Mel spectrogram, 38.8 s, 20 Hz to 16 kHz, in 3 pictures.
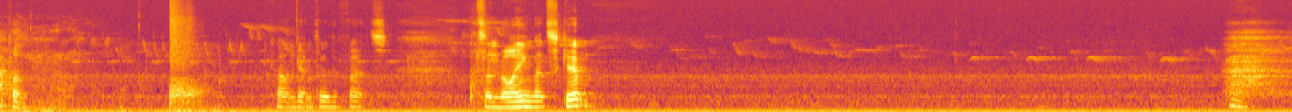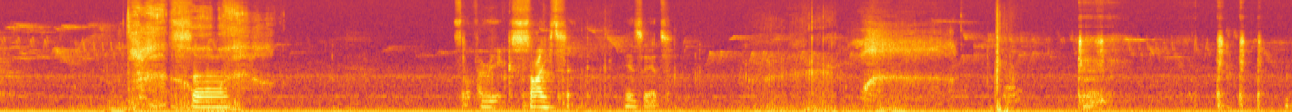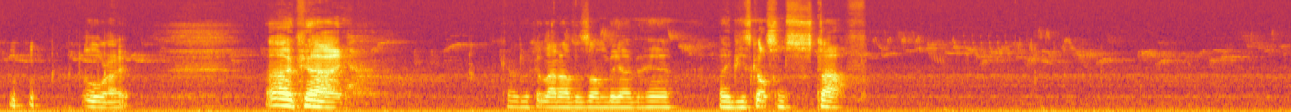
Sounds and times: Outside, rural or natural: 0.0 - 38.7
Speech: 2.8 - 3.9, 4.7 - 6.0, 14.2 - 15.6, 17.5 - 19.7, 26.7 - 27.2, 28.5 - 29.4, 30.9 - 34.5.

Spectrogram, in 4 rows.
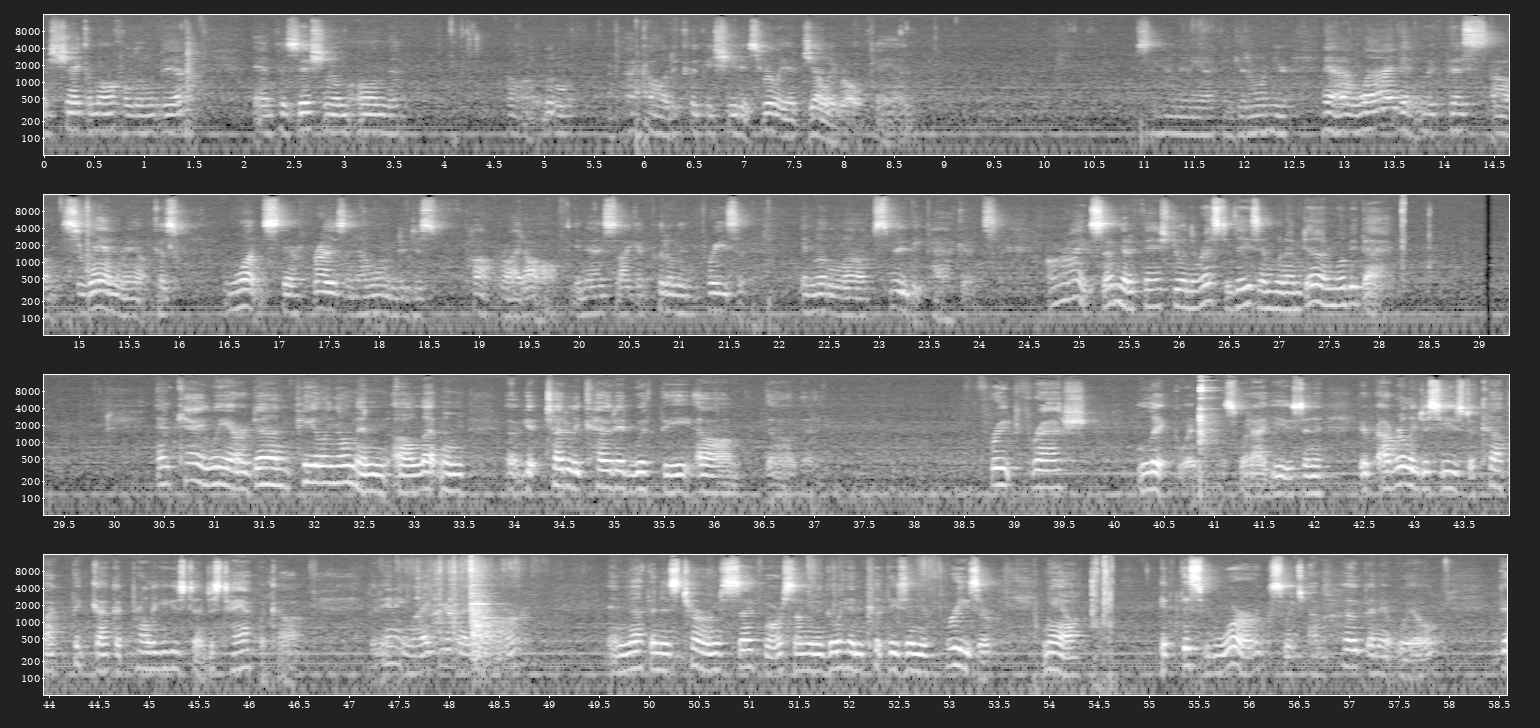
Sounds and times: Speech: 0.0 - 3.7, 4.6 - 8.8, 10.9 - 28.3, 30.4 - 37.1, 38.7 - 46.6, 47.2 - 48.9, 49.6 - 54.4, 55.1 - 58.5.

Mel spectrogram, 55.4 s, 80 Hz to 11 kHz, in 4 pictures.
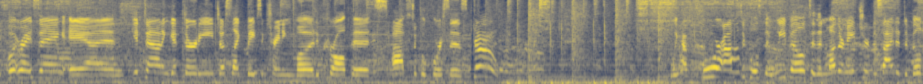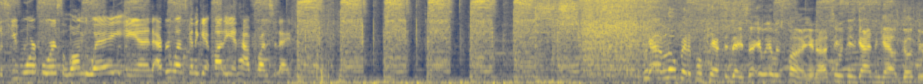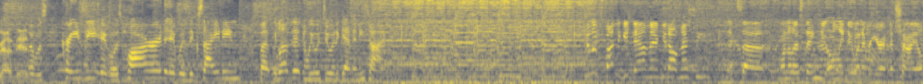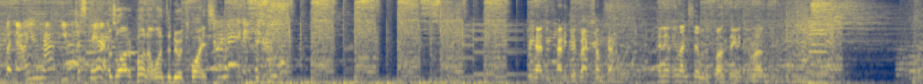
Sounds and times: Music: 0.0 - 55.3.

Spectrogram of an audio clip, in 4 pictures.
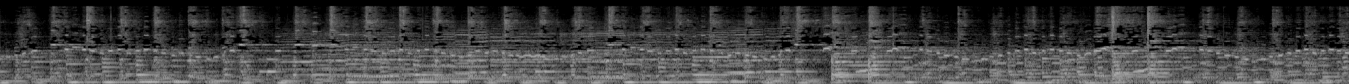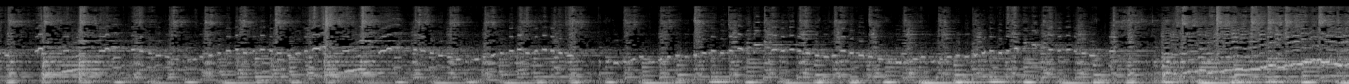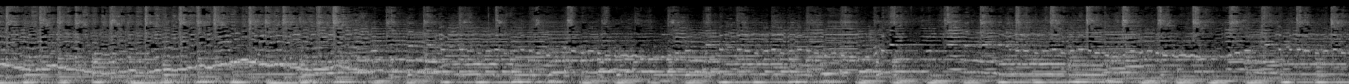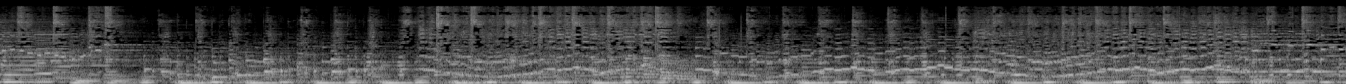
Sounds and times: Middle Eastern music: 0.0 - 53.9.

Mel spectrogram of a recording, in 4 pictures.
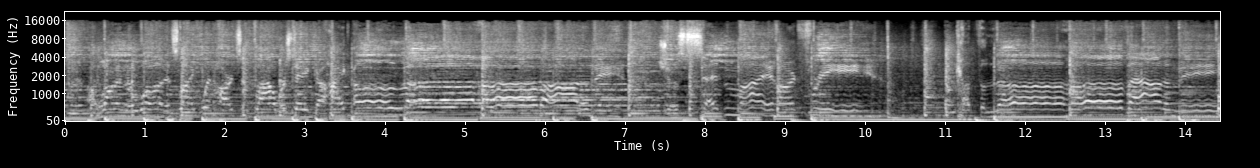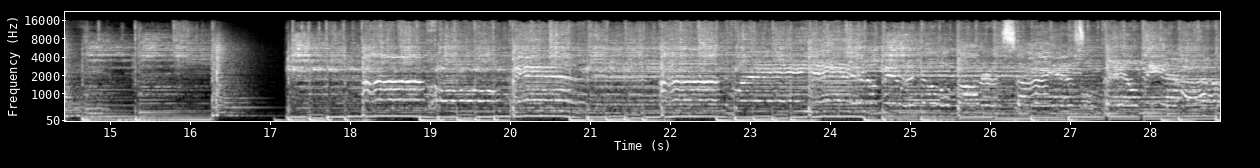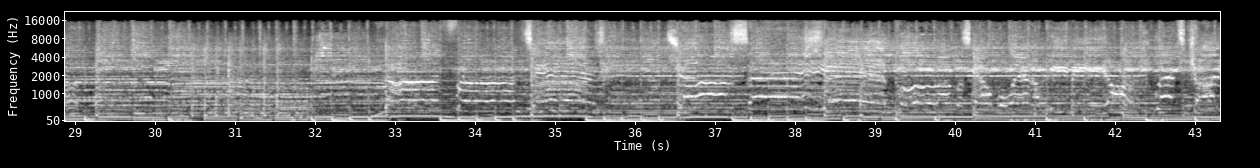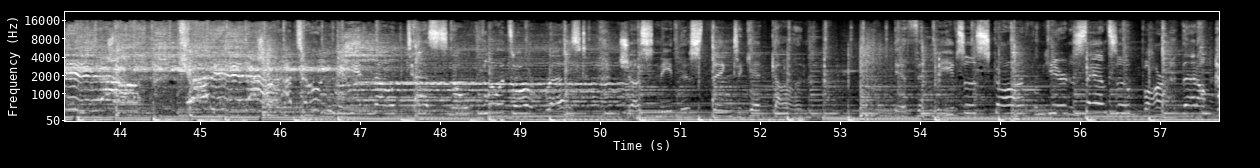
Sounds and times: Singing: 0.0 - 10.3, 18.1 - 52.8
Grunge: 0.0 - 57.7.

